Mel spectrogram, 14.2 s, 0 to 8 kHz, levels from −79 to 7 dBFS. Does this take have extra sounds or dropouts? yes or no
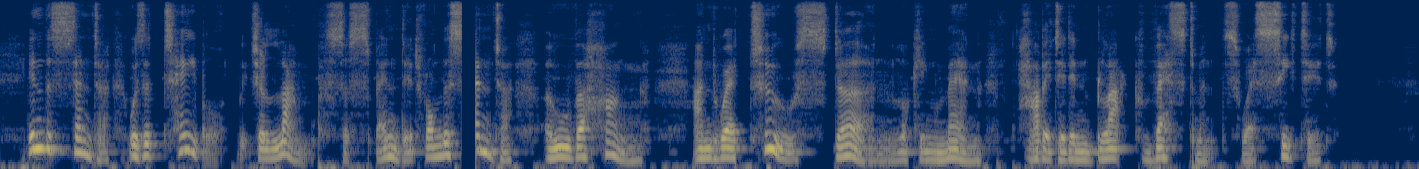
yes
